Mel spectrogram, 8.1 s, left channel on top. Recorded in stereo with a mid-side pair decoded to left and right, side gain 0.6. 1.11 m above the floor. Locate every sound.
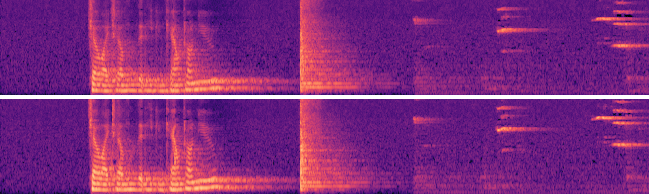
1.1 s a woman speaking: 20° right, 0.6 m
3.8 s a snare drum: 30° right, 0.6 m
5.2 s a squeak: 35° right, 1.6 m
